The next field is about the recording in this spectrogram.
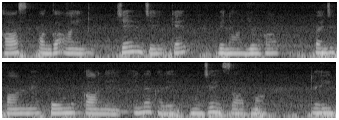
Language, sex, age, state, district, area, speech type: Sindhi, female, 45-60, Rajasthan, Ajmer, urban, spontaneous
